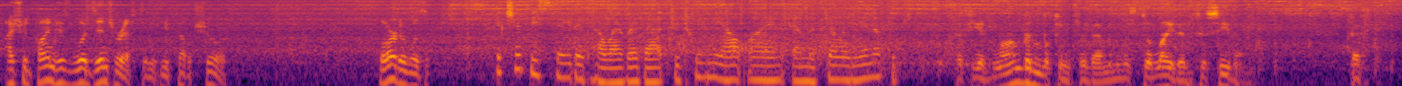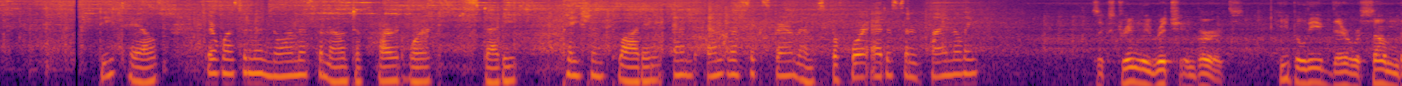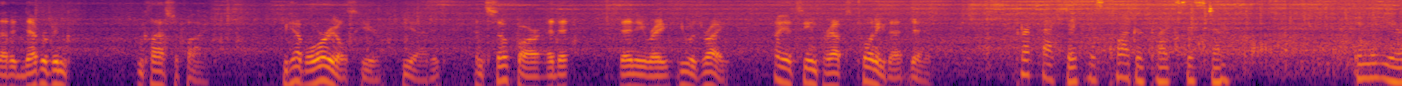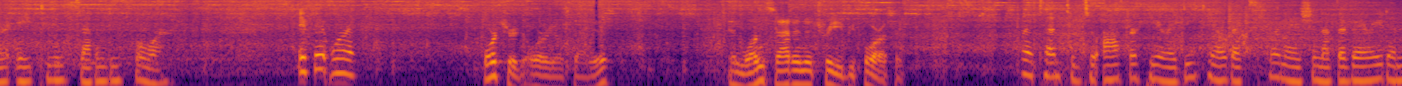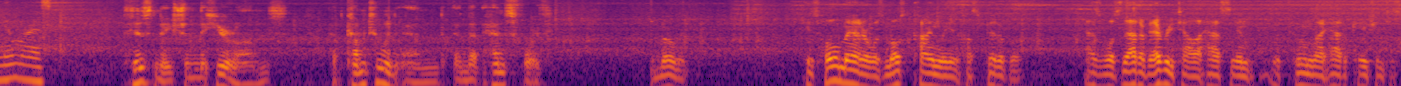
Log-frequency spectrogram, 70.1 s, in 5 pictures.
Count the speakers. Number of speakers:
3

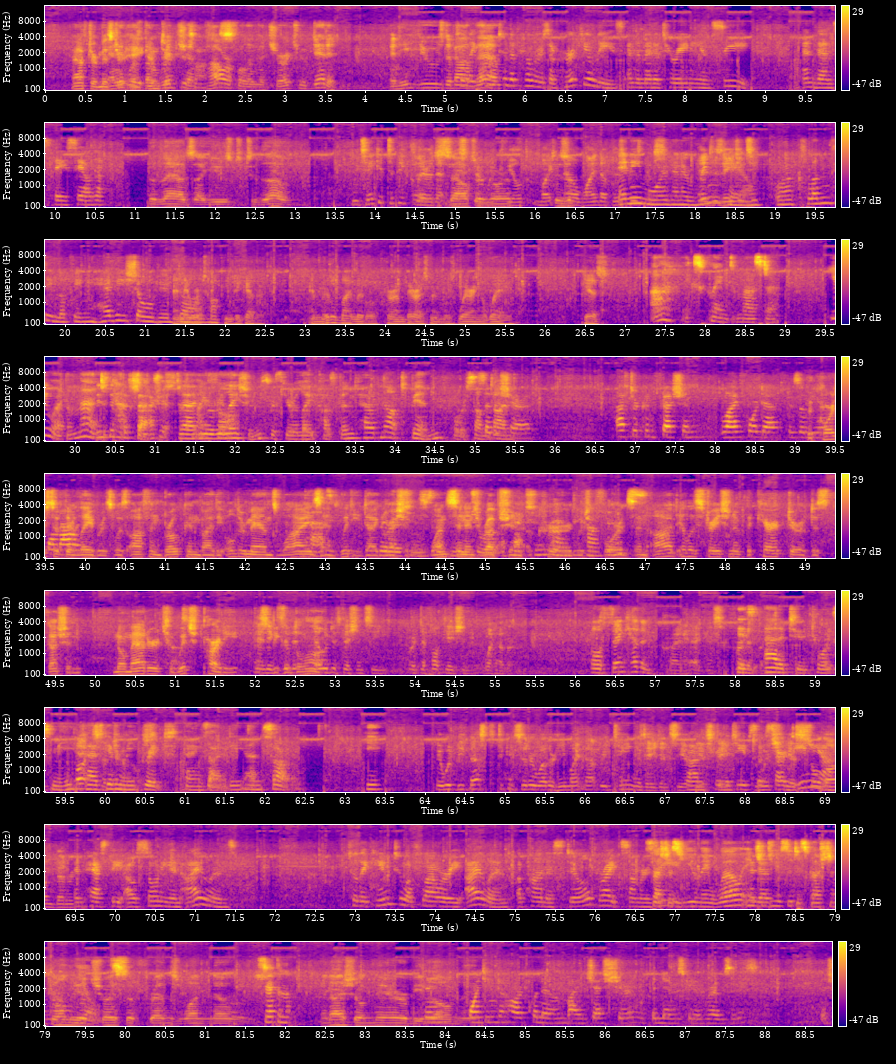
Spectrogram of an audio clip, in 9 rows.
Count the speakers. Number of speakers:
10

